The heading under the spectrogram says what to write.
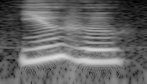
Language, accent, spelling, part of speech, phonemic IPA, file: English, General American, yoohoo, interjection / verb, /ˈjuːˌhuː/, En-us-yoohoo.ogg
- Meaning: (interjection) Used to get attention; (verb) To give a cry of "yoohoo"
